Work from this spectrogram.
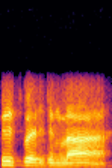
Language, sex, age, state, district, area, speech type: Tamil, male, 30-45, Tamil Nadu, Kallakurichi, rural, conversation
